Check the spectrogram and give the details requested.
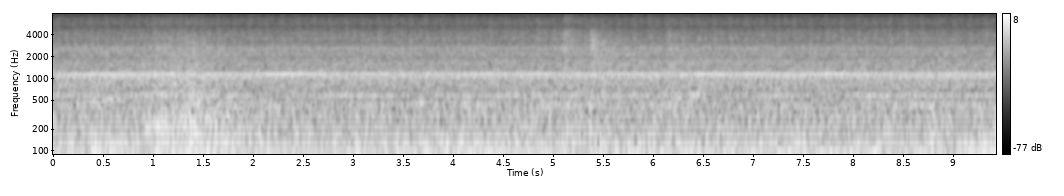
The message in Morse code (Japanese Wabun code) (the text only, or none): none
